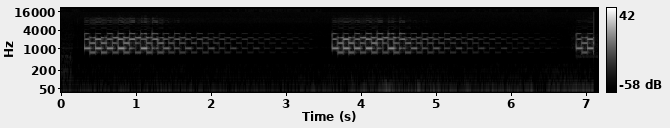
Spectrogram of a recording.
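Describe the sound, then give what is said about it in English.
A mobile phone rings with a bright, warbling electronic ringtone, playing in long bursts that repeat about every three seconds, loud, with a third ring just starting as the sound cuts off. “The only thing we found was this mobile phone.”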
